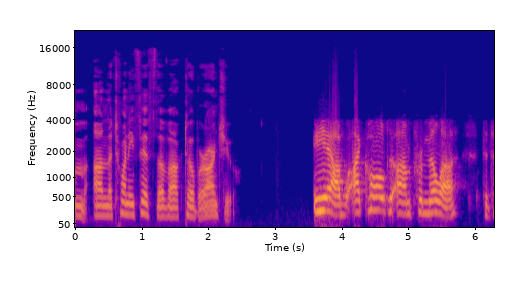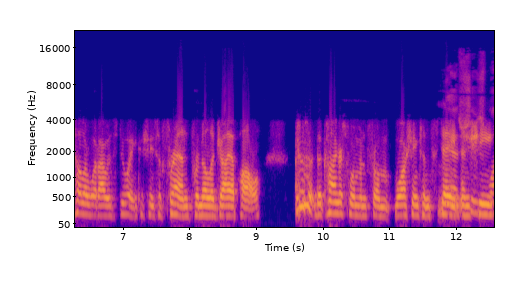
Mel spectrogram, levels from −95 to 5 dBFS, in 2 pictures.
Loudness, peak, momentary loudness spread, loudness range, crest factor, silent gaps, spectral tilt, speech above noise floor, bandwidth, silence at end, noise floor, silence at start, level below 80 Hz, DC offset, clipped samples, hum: -22 LUFS; -6 dBFS; 11 LU; 4 LU; 18 dB; none; -6 dB/octave; 59 dB; 15.5 kHz; 0 s; -81 dBFS; 0 s; -70 dBFS; under 0.1%; under 0.1%; none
